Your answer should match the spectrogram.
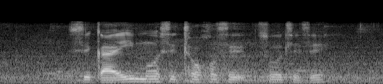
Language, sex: Tswana, male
